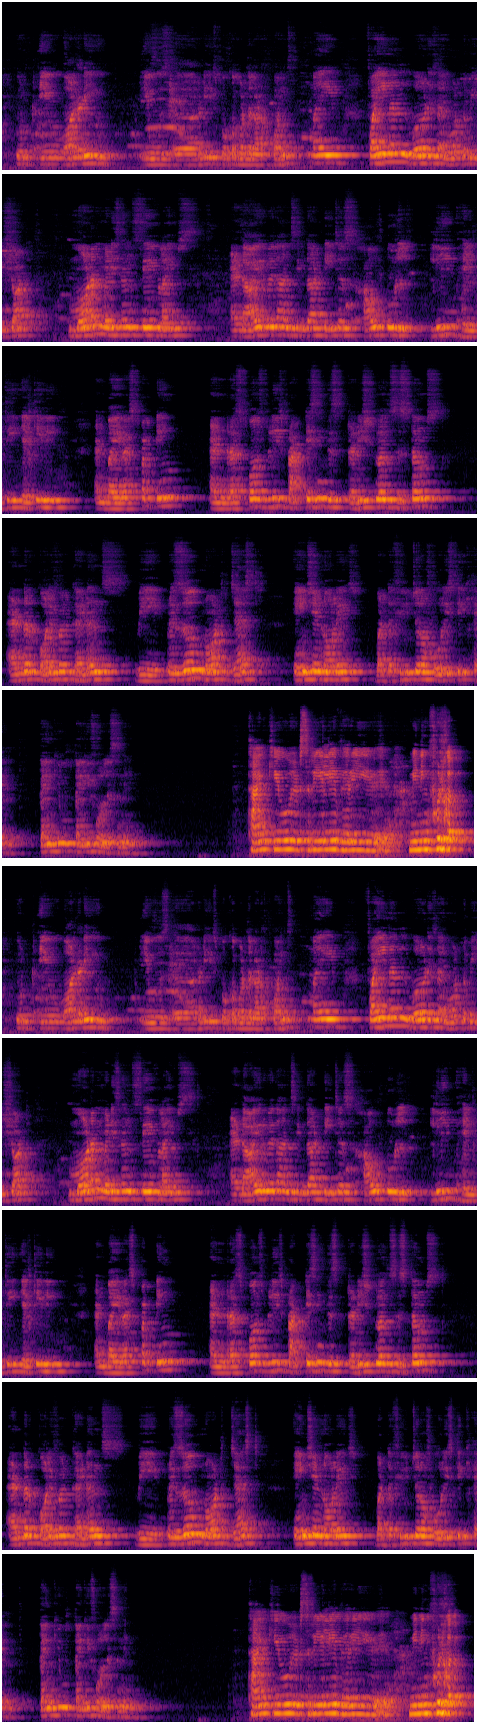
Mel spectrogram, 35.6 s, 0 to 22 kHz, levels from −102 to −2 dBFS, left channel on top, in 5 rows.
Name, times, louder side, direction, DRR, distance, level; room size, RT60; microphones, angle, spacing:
voice 1, 0.2-1.6 2.0-5.1 5.5-7.5 8.1-10.0 10.6-13.2 13.6-15.1 15.6-16.8 17.4-20.8 21.5-23.1 23.4-25.1 25.8-26.7 27.0-28.6 29.1-30.5, equal, 20° right, 2 dB, 3.6 m, -35 dB
voice 2, 2.2-2.6 32.2-35.2, equal, 45° left, 1 dB, 5.5 m, -29 dB
29.5 x 11.5 x 2.5 m, 0.79 s
head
